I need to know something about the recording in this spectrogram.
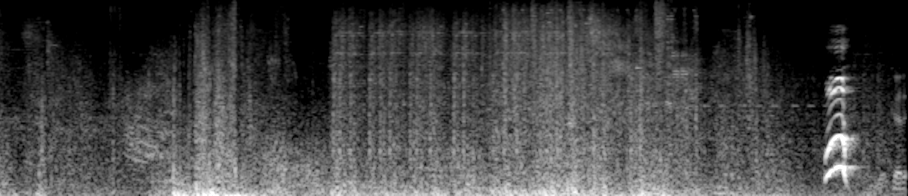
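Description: Gunfire from a video game crackles and booms.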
